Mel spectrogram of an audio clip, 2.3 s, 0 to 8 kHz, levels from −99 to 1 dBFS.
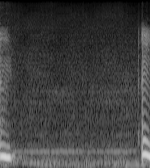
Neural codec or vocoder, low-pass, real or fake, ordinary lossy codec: codec, 16 kHz, 1 kbps, X-Codec, HuBERT features, trained on general audio; none; fake; none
